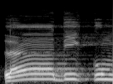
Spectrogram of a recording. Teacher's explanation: mim sukun bertemu lam dibaca jelas tanpa mendengung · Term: idhar safawi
